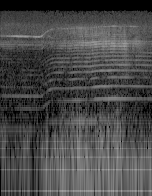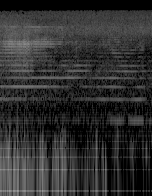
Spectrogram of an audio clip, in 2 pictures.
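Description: Electric motor and propeller of a small foam RC flying wing whining, stepping up to a higher steady pitch about a second in and fading out near the end, over heavy wind buffeting the microphone.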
